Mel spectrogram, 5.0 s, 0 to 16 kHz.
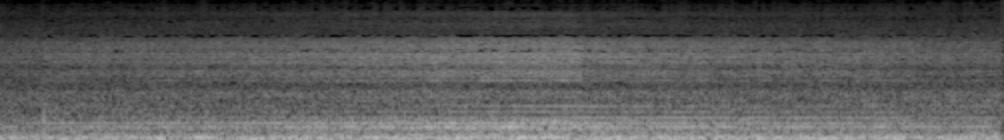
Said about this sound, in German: Dort soll ein akustisches Warnsignal für alle elektrischen oder Hybridfahrzeuge ab September 2014 verpflichtend sein.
